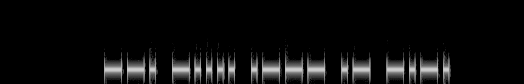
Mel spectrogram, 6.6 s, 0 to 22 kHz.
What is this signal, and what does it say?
Morse code, heard as a keyed tone, about 17 wpm, 700 Hz. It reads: G6JAC
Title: DXCC-100 Call Signs - 5 Characters - 17wpm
